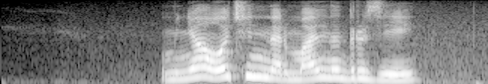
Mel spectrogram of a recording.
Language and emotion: Russian, positive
